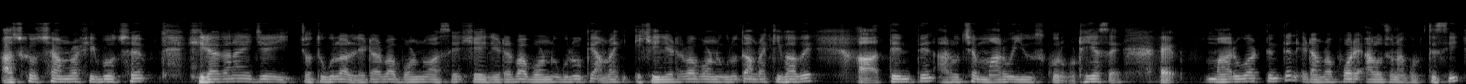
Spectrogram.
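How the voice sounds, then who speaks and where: A man's voice: medium pitch, fairly even intonation, a little fast, fairly bright tone. A man teaching a casual language lesson, informal and repetitive, with frequent fillers. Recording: slightly dull lo-fi audio.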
